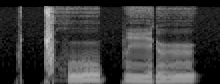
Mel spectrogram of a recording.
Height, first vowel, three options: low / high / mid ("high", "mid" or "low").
high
